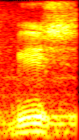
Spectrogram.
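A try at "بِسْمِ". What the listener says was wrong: Bukan bis. Bis. Bis. Bis. Itu masih kecampur dengan shin. Bukan bis. Bis. Bis.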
